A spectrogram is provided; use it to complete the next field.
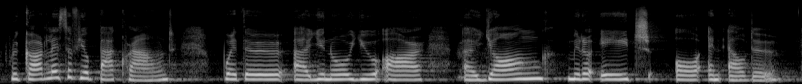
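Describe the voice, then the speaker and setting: This woman has a dark, mellow tone and a fairly high pitch. She talks at a moderate pace with fairly even intonation. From France. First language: Vietnamese or French. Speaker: nonprofit executive. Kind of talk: public speech. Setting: stage with audience.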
